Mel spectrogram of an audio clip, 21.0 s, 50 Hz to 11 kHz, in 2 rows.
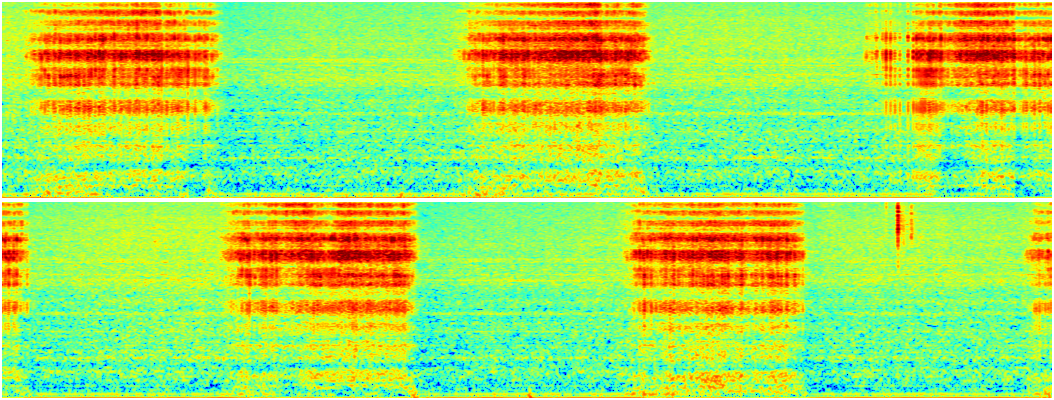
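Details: Sleeping friend snoring: loud, deep rattling snores on each breath in, about 15 breaths a minute, over a steady low hum of room noise.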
